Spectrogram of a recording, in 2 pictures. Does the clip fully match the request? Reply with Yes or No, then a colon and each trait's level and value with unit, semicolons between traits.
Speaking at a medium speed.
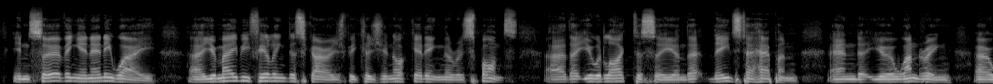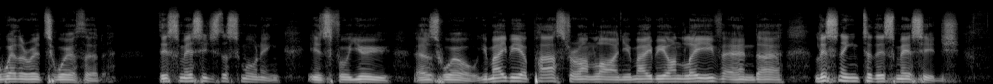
Yes: average, 190 wpm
